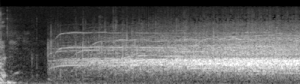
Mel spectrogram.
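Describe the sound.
A crowd's cheering swells after a brief pause, a steady wash of voices growing louder over a few seconds, with sustained whistle-like tones riding on top. The whole effect stays fairly quiet.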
